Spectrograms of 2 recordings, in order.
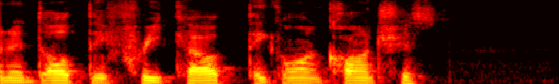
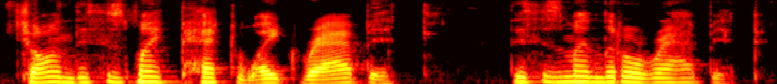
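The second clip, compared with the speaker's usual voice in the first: higher-pitched mocking voice showing off a pet; 6 semitones higher, 4 dB louder than usual. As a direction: coo over the little rabbit in a mock-sweet voice.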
